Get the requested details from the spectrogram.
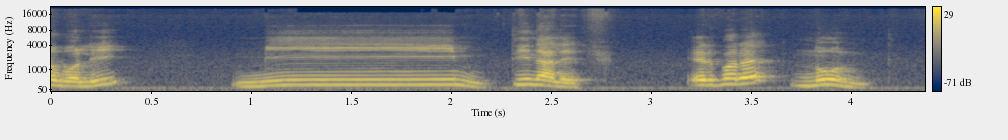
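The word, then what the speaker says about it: ن: মিম তিন আলিফ এরপরে নুন নুন তিন আলিফ নুন তারপরে কি হবে ওয়াও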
